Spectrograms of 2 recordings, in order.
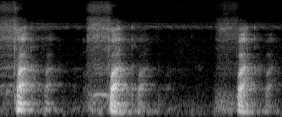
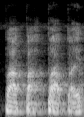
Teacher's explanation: Kalau fa berarti ilat apa bibir ngingsor ditekan gigi atas. Fa dudu bibir ketemu bibir.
